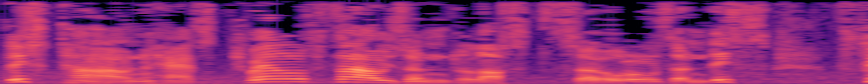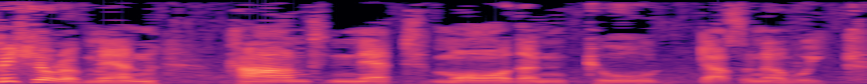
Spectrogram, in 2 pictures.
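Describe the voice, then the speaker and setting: An actor playing a fiery, defiant pamphleteer, declaiming with scorn and suspicion in a theatrical drama style. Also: male voice, mid-range voice, very animated, slow, a little hiss or hum, poor audio. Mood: bitter, scornful. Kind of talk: theatrical dramatic monologue and dialogue.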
